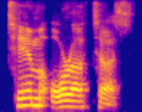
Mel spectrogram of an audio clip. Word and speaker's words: Timoratus: it out okay okay so kind of like aura but yeah okay excel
